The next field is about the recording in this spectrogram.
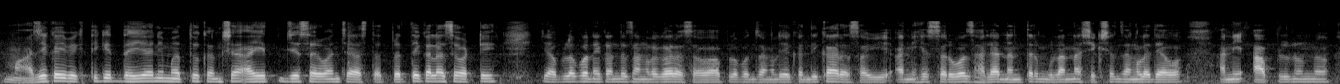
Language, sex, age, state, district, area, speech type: Marathi, male, 18-30, Maharashtra, Akola, rural, spontaneous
